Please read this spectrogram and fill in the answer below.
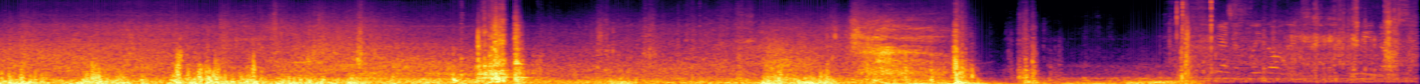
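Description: Low rumbling noise on the microphone while a corrugated plastic yard sign is carried across a parking lot, broken by several sharp knocks and clatters of the sign being handled, the loudest about ten seconds in. The rumble drops away about twelve seconds in.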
